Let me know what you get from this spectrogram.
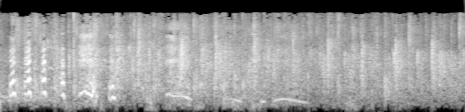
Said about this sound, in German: Damit bin ich am Ende meines Vortrags. Ganz herzlichen Dank für die Aufmerksamkeit. Sie dürfen gerne schnell klatschen.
